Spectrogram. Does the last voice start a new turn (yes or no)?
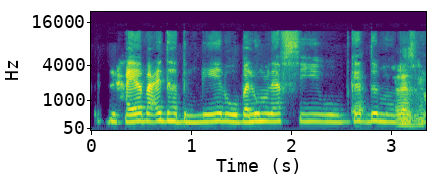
yes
